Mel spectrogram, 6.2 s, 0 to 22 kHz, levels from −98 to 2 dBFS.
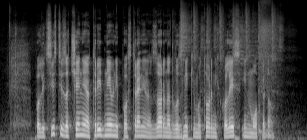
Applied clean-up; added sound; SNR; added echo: none; Drum kit; 17 dB; none.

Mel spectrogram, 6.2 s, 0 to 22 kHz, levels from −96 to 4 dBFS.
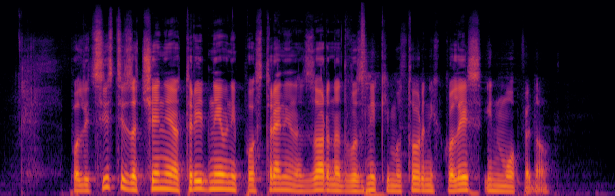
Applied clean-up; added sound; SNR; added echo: neural mask model DeepFilterNet 3.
